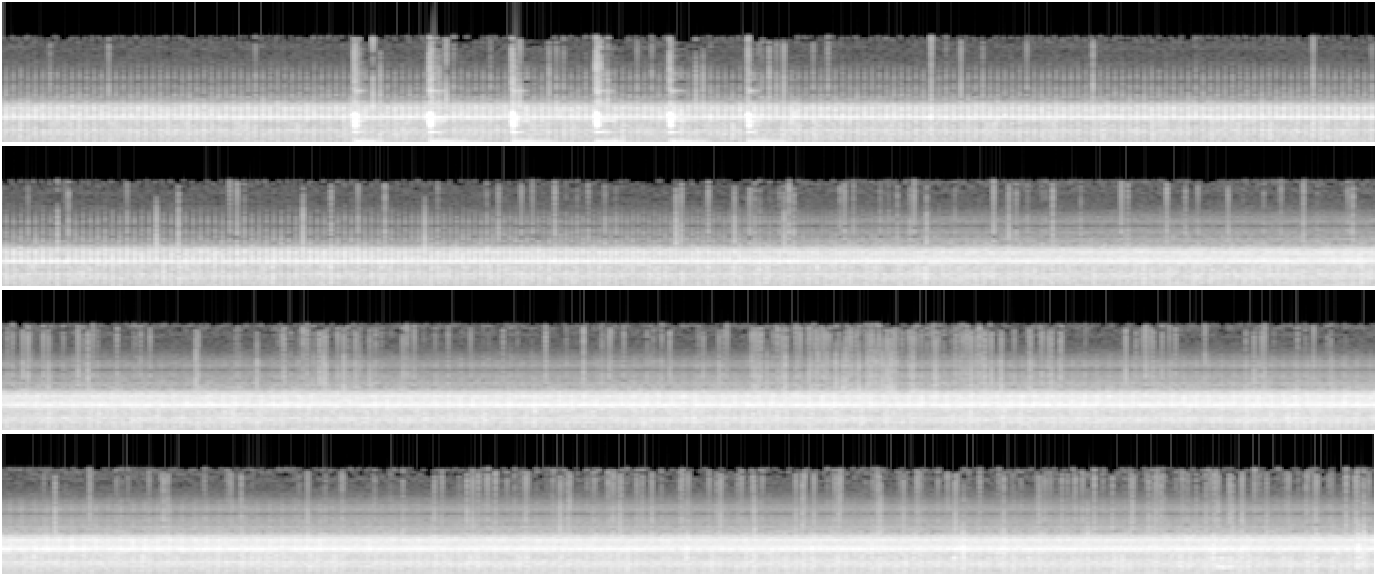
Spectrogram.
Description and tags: Small lumps of sounds that can be used for composing...anything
